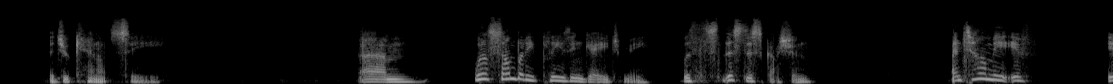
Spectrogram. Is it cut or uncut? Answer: uncut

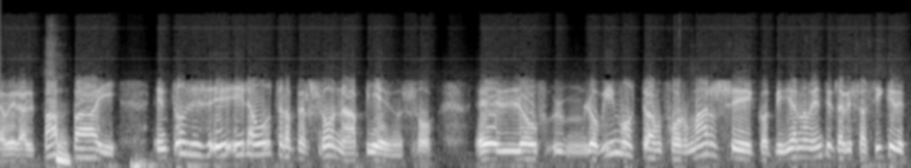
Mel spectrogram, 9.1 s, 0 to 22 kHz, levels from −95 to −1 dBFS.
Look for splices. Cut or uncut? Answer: uncut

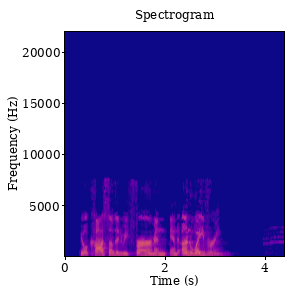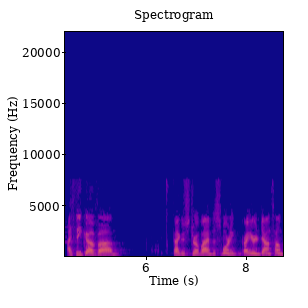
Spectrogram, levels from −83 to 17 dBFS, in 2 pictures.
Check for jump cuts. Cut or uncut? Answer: uncut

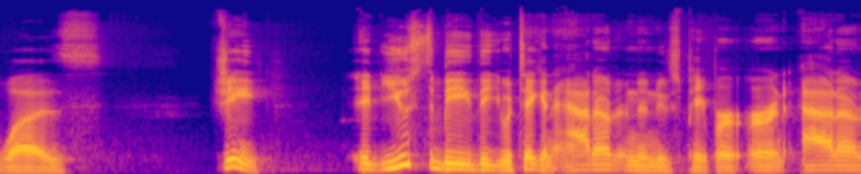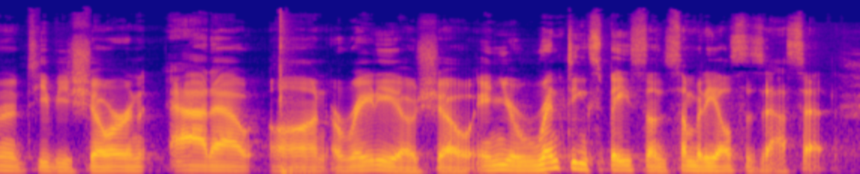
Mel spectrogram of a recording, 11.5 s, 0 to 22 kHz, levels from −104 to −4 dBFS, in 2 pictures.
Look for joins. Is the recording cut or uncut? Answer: uncut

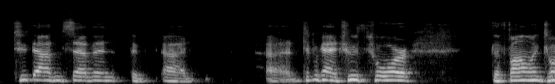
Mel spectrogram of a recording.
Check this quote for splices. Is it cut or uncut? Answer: uncut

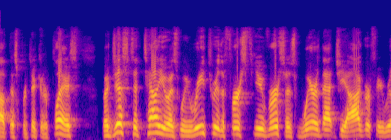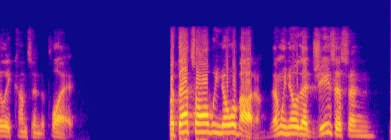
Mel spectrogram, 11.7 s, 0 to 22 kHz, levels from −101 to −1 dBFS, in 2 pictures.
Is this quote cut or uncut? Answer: uncut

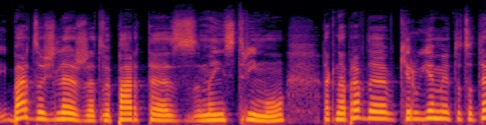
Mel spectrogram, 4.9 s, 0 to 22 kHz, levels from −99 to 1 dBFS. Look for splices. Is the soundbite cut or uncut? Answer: cut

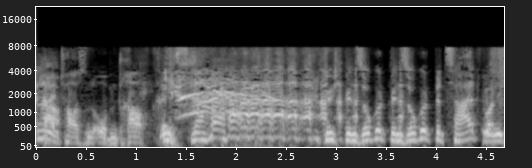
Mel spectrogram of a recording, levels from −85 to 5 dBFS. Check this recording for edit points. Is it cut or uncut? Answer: cut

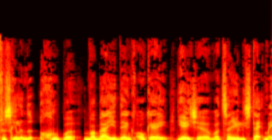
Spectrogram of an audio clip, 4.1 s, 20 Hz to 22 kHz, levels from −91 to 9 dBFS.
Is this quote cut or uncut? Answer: cut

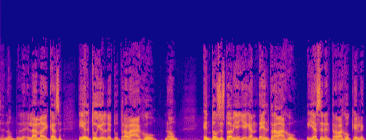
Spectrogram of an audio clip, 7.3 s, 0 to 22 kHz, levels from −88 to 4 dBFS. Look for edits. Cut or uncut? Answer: uncut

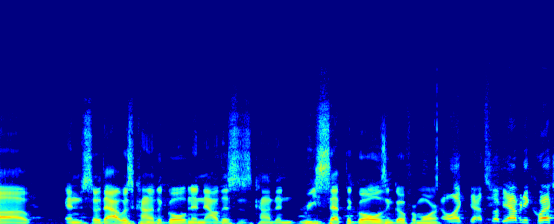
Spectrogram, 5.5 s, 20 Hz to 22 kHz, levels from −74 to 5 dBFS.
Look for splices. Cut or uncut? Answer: cut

